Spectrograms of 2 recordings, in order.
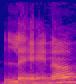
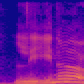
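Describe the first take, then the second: First: "Lena" said as LAY-na; an ay sound in the first syllable of "Lena"; LAY-na pronunciation. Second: "Lena" said as LEE-na; long ee in the first syllable of "Lena"; LEE-na pronunciation. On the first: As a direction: say "Lena" with the vowel of day. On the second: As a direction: say "Lena" to rhyme with Tina. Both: Shown as a demonstration. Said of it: "But whenever people say".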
